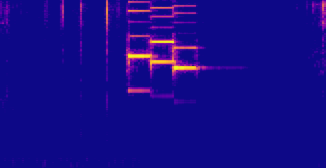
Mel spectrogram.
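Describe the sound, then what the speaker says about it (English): Regular bike alarm fitted to a scooter, a few short electronic chirps leading into a sustained high-pitched tone about half a second long, then quiet and a last brief chirp. "I also have an alarm, just a regular bike alarm I attached right there"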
